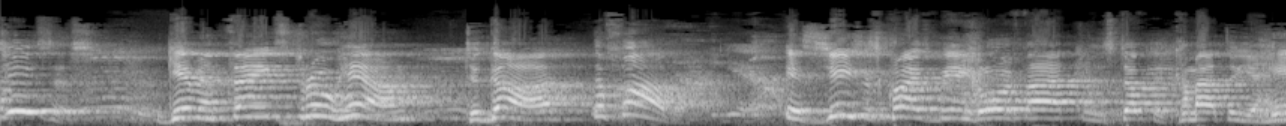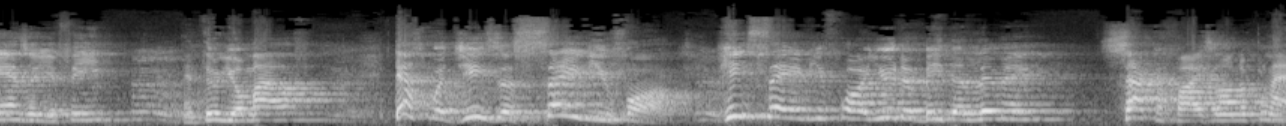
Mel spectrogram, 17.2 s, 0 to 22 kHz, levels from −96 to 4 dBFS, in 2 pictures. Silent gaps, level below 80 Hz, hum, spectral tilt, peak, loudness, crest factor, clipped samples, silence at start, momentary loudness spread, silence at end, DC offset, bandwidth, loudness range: none; -60 dBFS; none; -3 dB/octave; 0 dBFS; -15 LUFS; 16 dB; under 0.1%; 0 s; 11 LU; 0 s; under 0.1%; 14 kHz; 3 LU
